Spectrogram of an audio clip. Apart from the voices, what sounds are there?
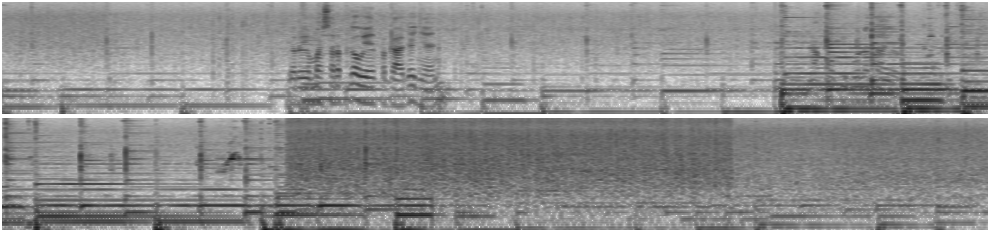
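sudden heavy rain at a mountain campsite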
